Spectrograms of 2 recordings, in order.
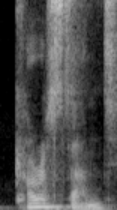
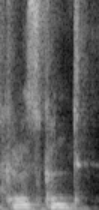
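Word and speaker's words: Coruscant: over it that's like i'm sure it's uh cora stant is that no it's kuruskan uh andrew grammer also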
